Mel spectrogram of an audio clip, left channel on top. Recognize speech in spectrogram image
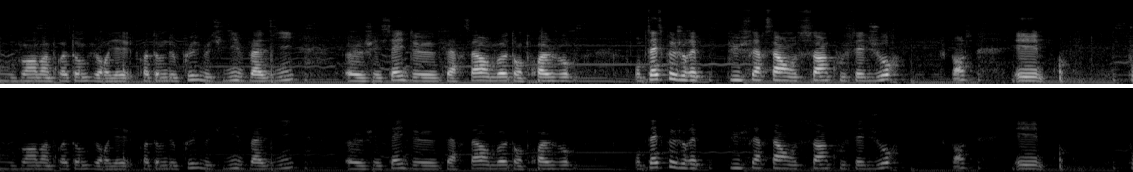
20-23 tomes, genre il y a 3 tomes de plus. Je me suis dit, vas-y, j'essaye de faire ça en mode en 3 jours. Bon, peut-être que j'aurais pu faire ça en 5 ou 7 jours, je pense. Et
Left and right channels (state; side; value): quieter; right; 17.5 dB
